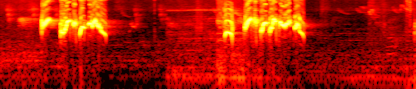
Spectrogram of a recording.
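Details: Caged red-whiskered bulbul kept for morning song training, two lively phrases of rapid twisting whistled notes about two seconds apart, with a low hum in the background.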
